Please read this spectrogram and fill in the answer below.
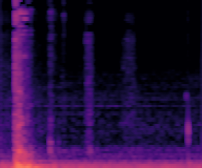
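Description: Steady low rumble of a semi-truck heard in its cab, with one loud thump just after the start and a few faint clicks after it.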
